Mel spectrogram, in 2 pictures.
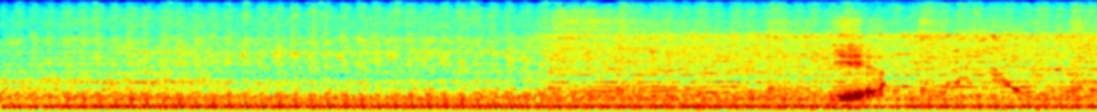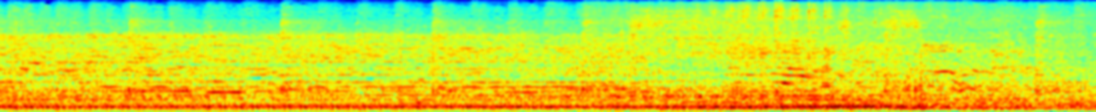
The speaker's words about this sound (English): Listen to this pickup truck. Listen to this thing.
